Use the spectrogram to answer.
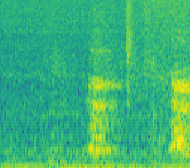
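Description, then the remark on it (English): Two short barks from a pet dog, spaced about a second apart, sounding muffled over a steady low background hum. No one speaks. “Do you hear my dog barking?”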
